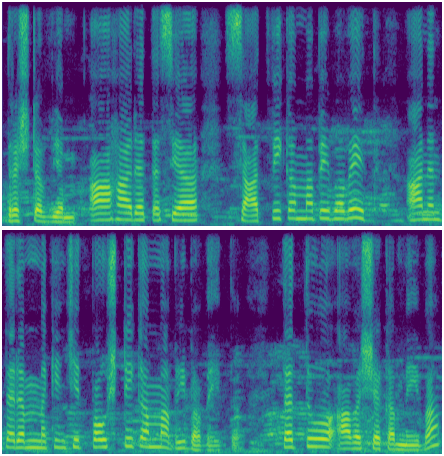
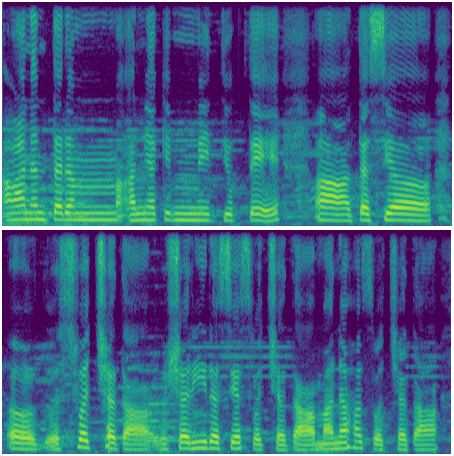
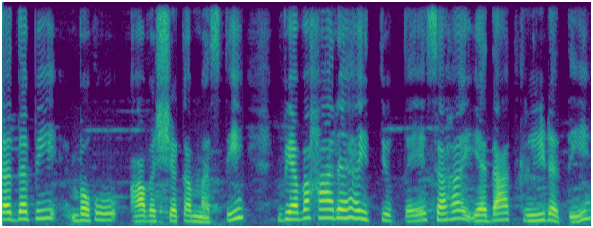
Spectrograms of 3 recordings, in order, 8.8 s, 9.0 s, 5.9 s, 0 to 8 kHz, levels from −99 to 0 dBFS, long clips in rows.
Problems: constant background noise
